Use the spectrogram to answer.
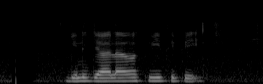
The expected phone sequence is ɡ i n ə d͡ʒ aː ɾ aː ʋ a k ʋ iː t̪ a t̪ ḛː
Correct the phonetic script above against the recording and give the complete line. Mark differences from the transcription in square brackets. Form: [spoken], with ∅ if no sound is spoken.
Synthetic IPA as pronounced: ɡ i n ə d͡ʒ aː [l] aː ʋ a k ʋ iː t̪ [i] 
